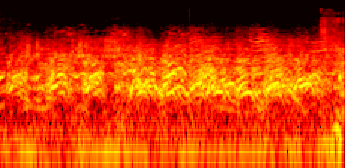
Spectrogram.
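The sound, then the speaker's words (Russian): A dense chorus of many dogs barking and yapping at once, overlapping into a continuous, fairly loud din with no pauses and no voices. “Маэстро, э, будьте добры, э, собачий лай.”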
